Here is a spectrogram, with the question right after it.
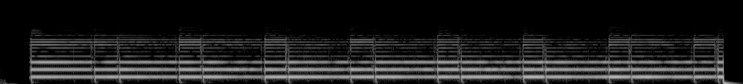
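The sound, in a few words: clean Quad Cortex guitar with a little reverb and delay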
